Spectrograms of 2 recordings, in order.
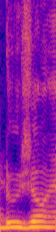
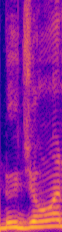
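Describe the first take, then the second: First: The name ends in a nasal vowel, French style. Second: The name ends in a plain, full n sound.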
